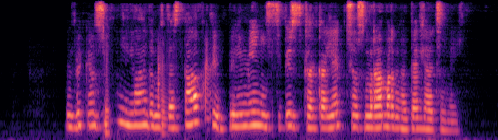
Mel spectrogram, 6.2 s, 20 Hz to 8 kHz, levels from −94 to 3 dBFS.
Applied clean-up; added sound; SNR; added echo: neural mask model DeepFilterNet 3.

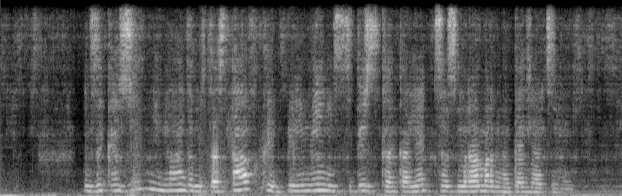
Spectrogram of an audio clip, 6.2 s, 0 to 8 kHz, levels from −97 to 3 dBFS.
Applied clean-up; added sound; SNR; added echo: neural separator model SepFormer DNS4.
